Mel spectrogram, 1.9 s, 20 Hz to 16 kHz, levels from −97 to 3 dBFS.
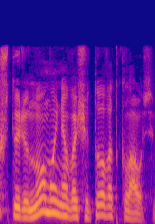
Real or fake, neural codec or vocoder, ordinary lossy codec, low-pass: real; none; AAC, 64 kbps; 7.2 kHz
